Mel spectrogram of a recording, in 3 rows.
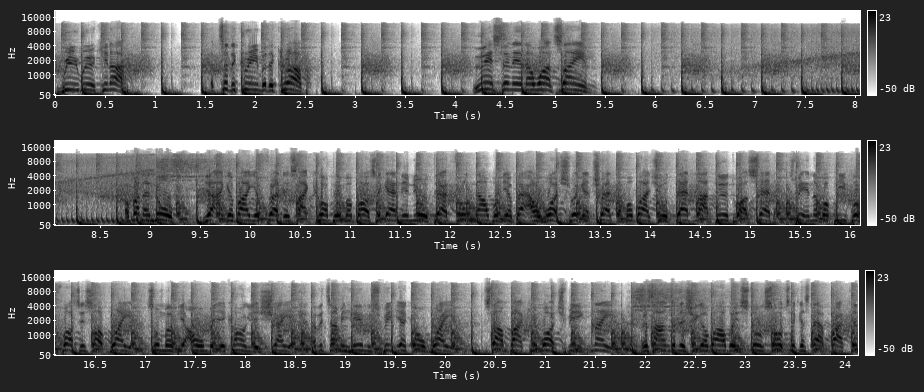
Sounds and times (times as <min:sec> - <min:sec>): Music: 0:00.0 - 0:24.1.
